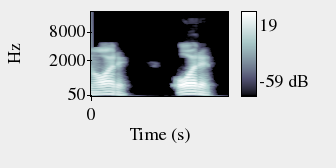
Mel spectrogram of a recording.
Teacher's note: a letra H tem um fonema nulo, então não podemos sentir o som da letra H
